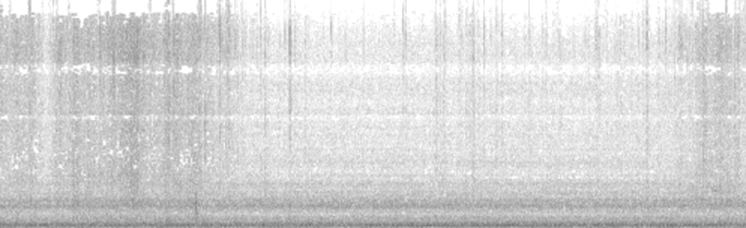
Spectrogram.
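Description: A steady low mechanical hum, with a plastic piping bag rustling and crinkling as it is handled, most in the first couple of seconds.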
